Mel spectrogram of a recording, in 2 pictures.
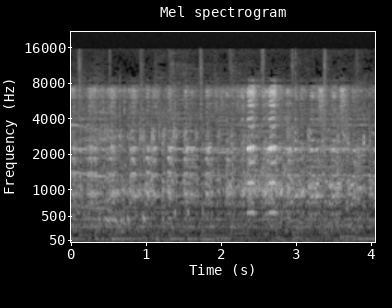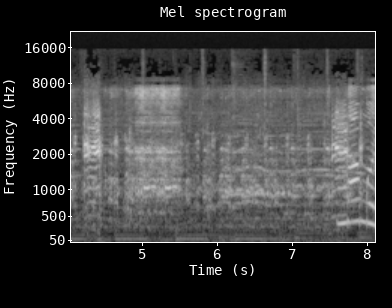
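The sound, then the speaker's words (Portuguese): Several hens cluck softly and continuously in a low, murmuring chorus, with a sharper rising squawk breaking through near the end. “Naquela noite, as galinhas arquitetaram um plano muito especial. Elas cochicharam.”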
